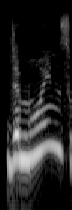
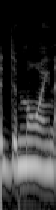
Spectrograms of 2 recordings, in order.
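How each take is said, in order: First: Des Moines with a voiced z sound at the end; local pronunciation. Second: Des Moines ending on N, no S sound; silent final S. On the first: Narrator shows how Washington locals say it, Des Moines with the final S sounded. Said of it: "pronounced by locals with the S". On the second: Narrator contrasts the Iowa city, Des Moines said without the final S. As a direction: say Des Moines as duh-MOYN. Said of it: "it is pronounced without the final S". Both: Shown as a demonstration.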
